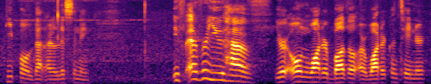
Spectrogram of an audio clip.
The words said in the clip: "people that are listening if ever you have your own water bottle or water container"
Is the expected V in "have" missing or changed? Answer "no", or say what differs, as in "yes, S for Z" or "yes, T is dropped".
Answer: no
